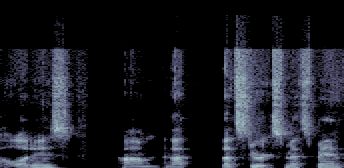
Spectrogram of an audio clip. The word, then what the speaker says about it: Holodais: I think it's like Holidays. It's spelled funny. It's HOLODAIS, kind of like hollandaise sauce.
